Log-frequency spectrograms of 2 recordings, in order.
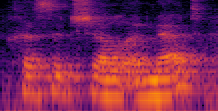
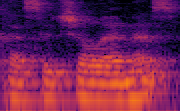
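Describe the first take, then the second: First: The last word ends with a t sound. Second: The last word ends with an s sound.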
